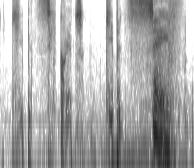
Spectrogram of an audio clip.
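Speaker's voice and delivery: hushed secretive whisper; conspiratorial whisper. Acted. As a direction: breathe it like a secret. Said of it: "whisper sweet nothings".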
